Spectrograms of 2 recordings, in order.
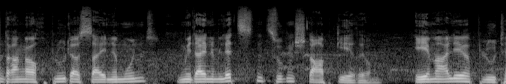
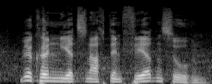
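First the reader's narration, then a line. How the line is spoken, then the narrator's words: Said calmly. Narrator (German): sagte ruhig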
